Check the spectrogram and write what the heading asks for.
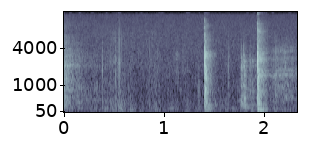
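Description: Mostly quiet room with a few short, light clicks about one and a half seconds in and again near the end, from handling a cordless impact wrench and lag bolt as they are set in place on a wooden stump.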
